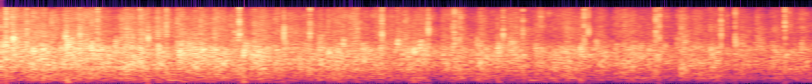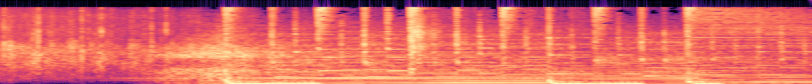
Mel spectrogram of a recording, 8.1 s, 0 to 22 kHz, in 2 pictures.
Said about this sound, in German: Großen Applaus an unsere 10 Gesellschaftsvertreter für den tollen Austausch.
